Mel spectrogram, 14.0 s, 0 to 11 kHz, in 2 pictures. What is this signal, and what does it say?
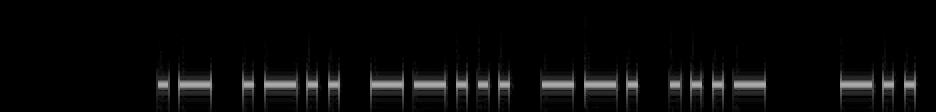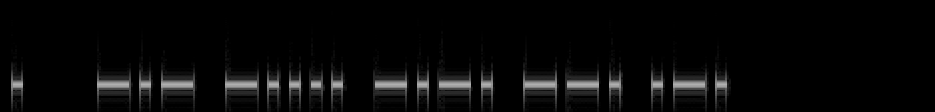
Morse code, heard as a keyed tone, about 15 wpm, 700 Hz. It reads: AL7GV DE K6CGR
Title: USA Callsign DE Callsign - 5 Characters - 15wpm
